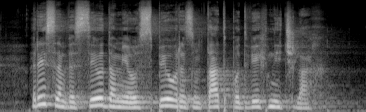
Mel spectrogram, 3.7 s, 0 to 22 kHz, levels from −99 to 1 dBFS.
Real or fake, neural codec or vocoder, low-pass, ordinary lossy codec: real; none; none; none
